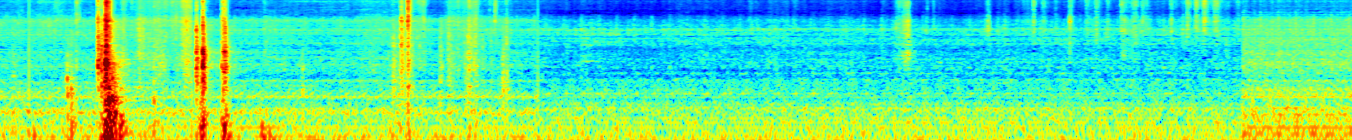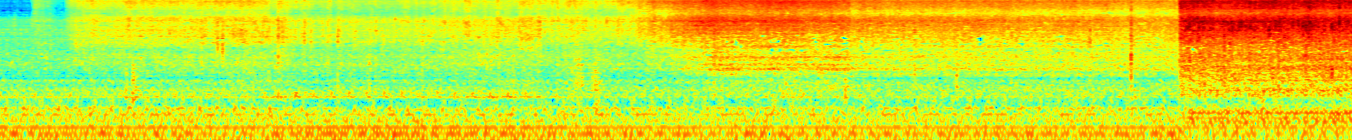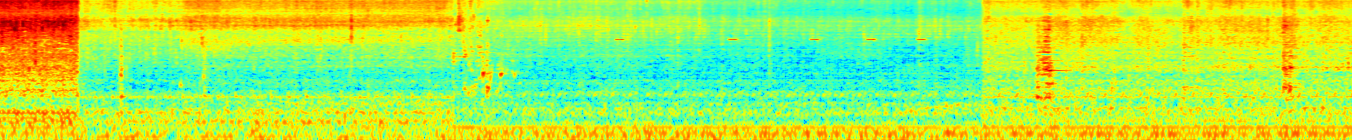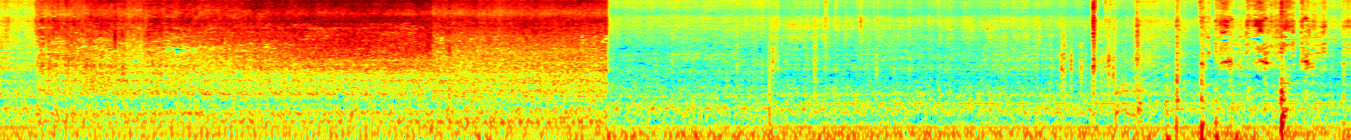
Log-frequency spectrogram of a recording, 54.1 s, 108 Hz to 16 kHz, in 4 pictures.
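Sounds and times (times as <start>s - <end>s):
engine idling hum: 0.0s - 54.0s
food sizzling: 14.0s - 34.2s, 36.9s - 46.7s, 52.5s - 54.0s.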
